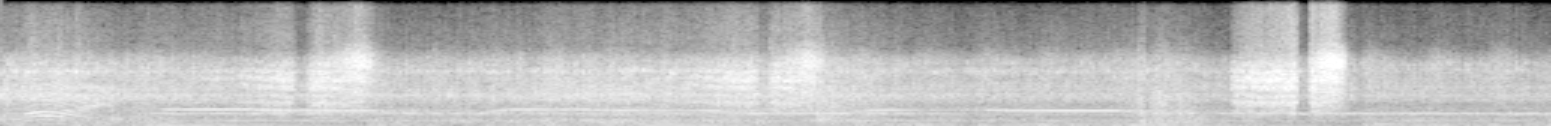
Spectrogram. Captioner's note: dramatic music; lizard hissing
